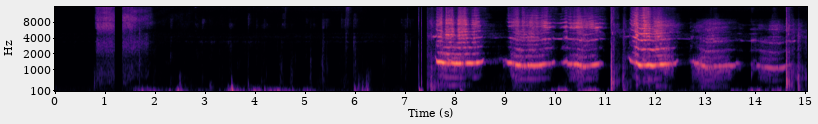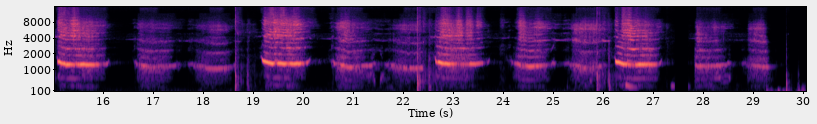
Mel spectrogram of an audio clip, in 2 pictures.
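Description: A fireworks cake firing a volley of whistling shots: some twenty shrill whistles, one after another, each half a second to a second long and often opening with a sharp pop. A brief hiss comes about a second in, before the first whistle.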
